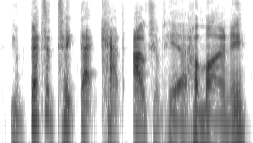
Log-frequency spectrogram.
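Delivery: loud, high-pitched angry order; furious. A narrator's reading. Boy nursing his toe, ordering the cat out, furious. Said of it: "said Ron furiously".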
